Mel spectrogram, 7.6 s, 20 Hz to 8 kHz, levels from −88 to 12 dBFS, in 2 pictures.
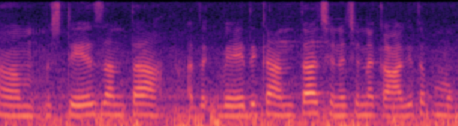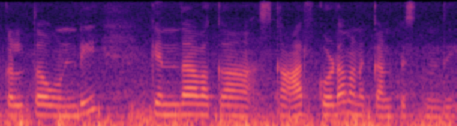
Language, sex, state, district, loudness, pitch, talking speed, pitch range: Telugu, female, Andhra Pradesh, Srikakulam, -18 LUFS, 200 Hz, 110 wpm, 195-210 Hz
